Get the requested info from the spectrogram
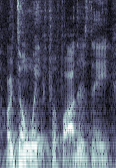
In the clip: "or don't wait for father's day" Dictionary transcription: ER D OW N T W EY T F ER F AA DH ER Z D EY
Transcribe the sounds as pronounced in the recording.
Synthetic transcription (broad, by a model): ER D OW N T W EY T F ER F AA DH ER Z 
